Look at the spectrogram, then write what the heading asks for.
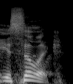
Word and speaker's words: Ysilik: The Y is like an I.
